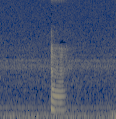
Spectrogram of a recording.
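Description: A young woman makes a short, falling vocal sound close to a microphone.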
